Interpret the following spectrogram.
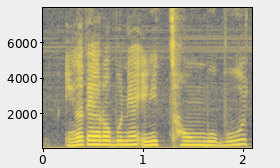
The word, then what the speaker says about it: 총무부: Seperti yang kita belajar kemarin ya, ini huruf C ya, CH, berarti ada apa ya? Ada angin yang kuat berhembus dari mulut Yorobun, ca ca ya, chong mubu. Dan jangan lupa juga ya, di bawah ce itu ada u ya, di bawah huruf ini ada huruf u ya, dimana itu pelafalannya mulutnya dimonyongin dikit ke depannya, chong mubu ya.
